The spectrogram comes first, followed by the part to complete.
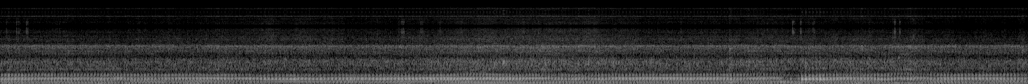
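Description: ATV engine running steadily as the quad is ridden along a rocky creek bed. About eight seconds in, the engine note dips briefly, then picks up again a little louder.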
